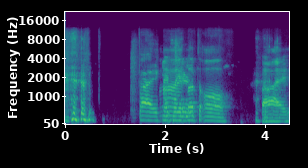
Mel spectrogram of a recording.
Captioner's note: laughs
